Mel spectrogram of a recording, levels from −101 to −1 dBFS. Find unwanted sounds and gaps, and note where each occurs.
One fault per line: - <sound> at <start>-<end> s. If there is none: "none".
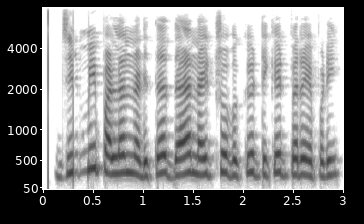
none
